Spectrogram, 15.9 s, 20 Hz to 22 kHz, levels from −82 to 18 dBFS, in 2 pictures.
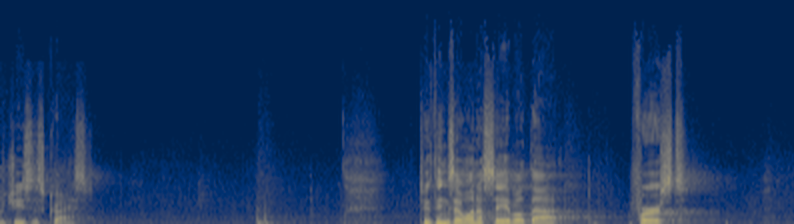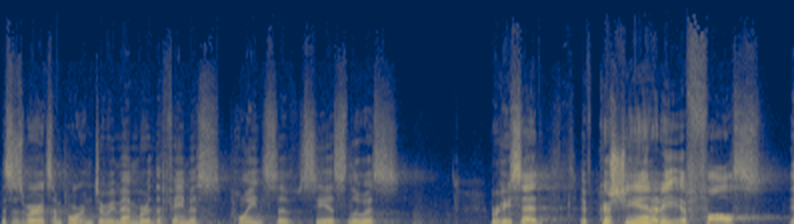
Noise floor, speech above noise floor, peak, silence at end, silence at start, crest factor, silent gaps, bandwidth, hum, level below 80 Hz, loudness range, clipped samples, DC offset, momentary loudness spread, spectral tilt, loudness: -59 dBFS; 39 dB; -2 dBFS; 0 s; 0 s; 20 dB; none; 20 kHz; none; -50 dBFS; 7 LU; under 0.1%; under 0.1%; 15 LU; -3.5 dB/octave; -20 LUFS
